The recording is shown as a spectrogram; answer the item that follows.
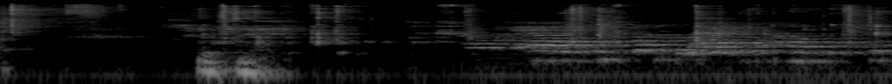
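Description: Small clicks and taps of hands handling wires and the driver board inside an aluminium LED street-light housing, with faint music in the background from about halfway.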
